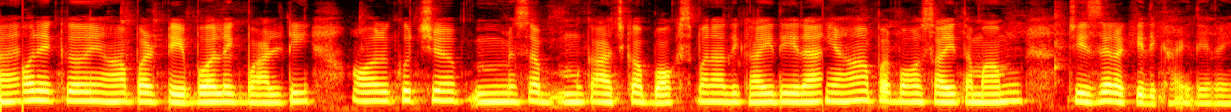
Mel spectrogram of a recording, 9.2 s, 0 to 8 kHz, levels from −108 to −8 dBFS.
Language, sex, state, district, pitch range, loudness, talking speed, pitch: Hindi, female, Bihar, Gopalganj, 180-200 Hz, -22 LUFS, 195 wpm, 185 Hz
